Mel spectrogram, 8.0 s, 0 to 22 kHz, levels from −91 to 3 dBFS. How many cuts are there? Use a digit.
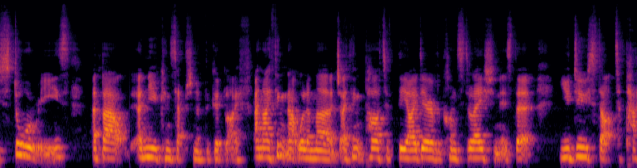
2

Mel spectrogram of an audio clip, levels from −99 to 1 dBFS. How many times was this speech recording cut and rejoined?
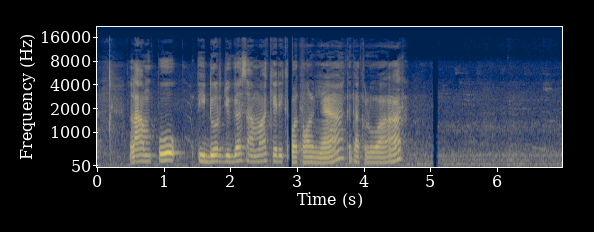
1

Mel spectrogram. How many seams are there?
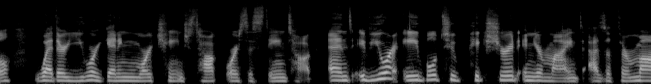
1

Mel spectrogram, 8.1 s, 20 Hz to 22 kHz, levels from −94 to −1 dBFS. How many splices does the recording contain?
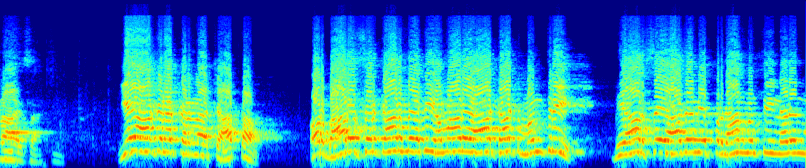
0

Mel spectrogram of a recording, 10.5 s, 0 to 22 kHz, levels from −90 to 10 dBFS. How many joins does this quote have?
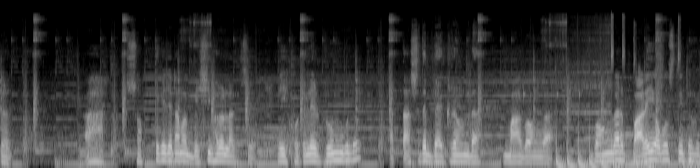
0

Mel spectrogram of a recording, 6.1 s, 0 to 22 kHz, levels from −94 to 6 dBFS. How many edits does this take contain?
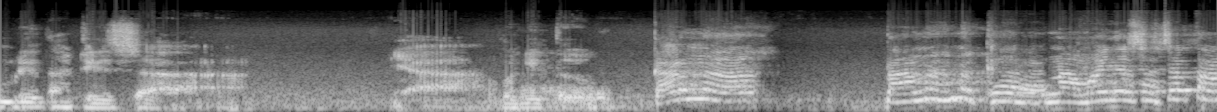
0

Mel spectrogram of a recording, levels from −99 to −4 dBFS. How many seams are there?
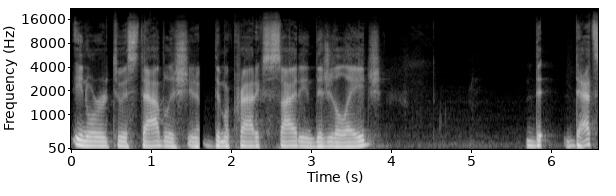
1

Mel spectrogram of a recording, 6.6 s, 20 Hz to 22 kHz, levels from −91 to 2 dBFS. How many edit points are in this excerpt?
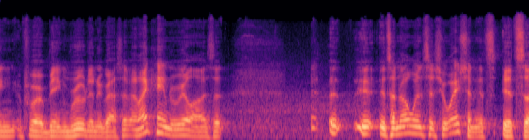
1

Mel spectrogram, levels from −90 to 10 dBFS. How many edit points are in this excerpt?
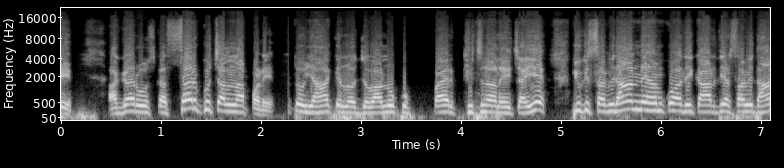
0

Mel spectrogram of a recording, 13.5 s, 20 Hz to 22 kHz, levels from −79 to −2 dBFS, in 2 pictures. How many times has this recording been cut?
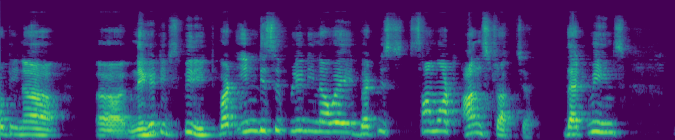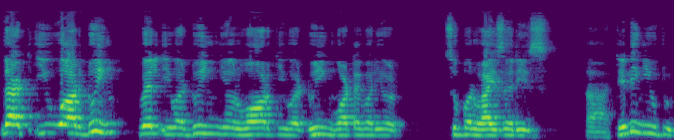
0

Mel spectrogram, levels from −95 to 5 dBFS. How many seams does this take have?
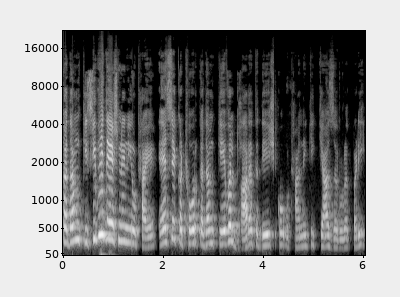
1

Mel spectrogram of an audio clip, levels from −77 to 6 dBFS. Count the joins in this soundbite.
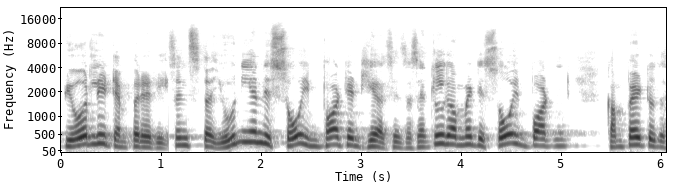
1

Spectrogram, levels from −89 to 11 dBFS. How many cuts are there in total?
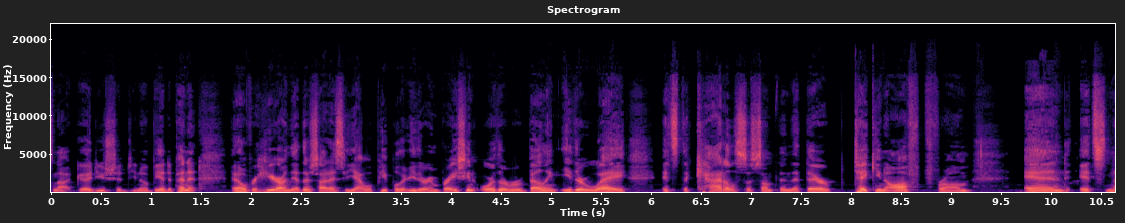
0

